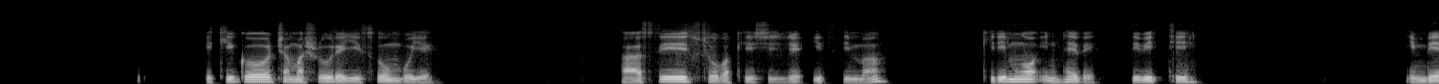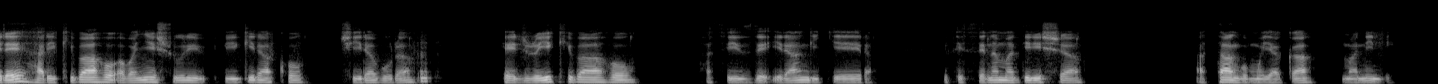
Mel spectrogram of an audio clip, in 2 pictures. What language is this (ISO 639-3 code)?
run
